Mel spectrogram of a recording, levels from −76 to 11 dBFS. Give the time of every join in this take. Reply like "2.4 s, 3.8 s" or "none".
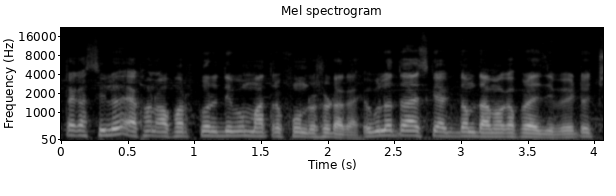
2.2 s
